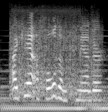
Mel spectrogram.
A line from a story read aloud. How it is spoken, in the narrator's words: said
